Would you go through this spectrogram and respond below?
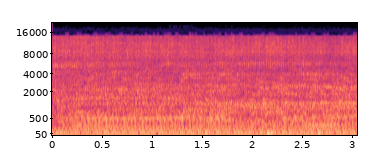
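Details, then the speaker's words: Briggs & Stratton engine on a 2021 Black Max push mower with a severed shaft from an impact: loud, even single-cylinder putter with good compression and no knocking or clatter; internals appear to have survived; normal running. "I don't hear any knocking or clamoring going on. Wow, it's a shame that shaft got broke. That engine really runs great."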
